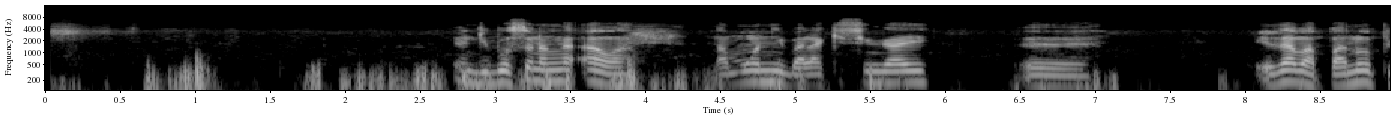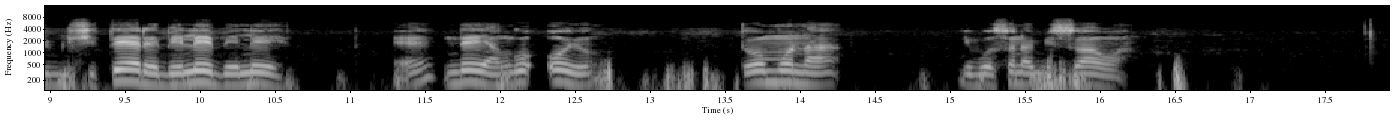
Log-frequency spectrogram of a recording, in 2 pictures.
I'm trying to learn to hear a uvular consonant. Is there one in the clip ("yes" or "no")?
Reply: yes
